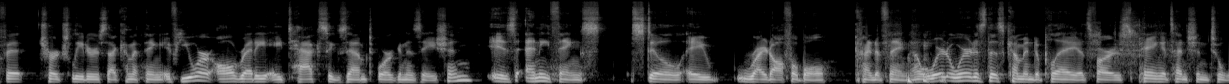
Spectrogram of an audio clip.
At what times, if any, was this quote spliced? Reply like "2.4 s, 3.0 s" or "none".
4.8 s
